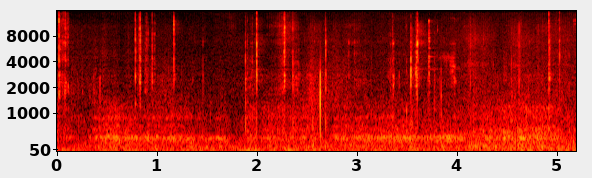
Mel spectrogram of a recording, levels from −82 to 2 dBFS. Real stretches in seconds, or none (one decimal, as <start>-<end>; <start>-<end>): 0.0-5.2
